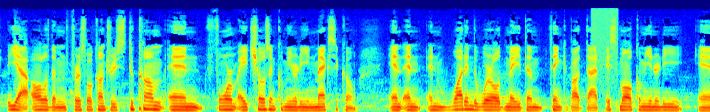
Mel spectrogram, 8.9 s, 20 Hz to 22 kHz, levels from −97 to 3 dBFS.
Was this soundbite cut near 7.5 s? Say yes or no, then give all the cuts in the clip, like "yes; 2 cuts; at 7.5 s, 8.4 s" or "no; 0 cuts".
yes; 1 cut; at 7.5 s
